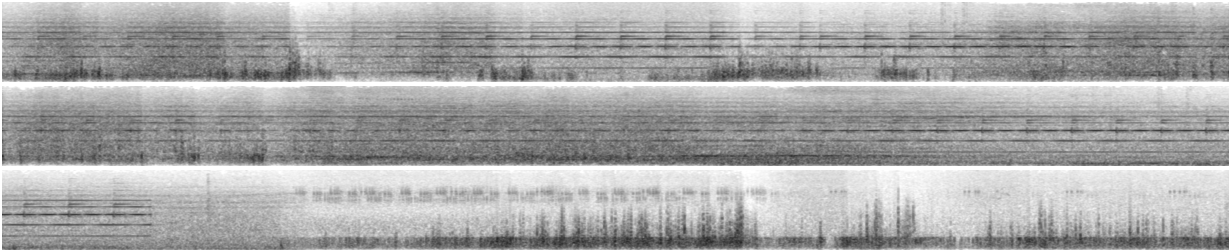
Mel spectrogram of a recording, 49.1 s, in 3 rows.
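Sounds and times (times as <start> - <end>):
level crossing bell ringing: 0.0 - 34.8
train wheels rumbling on rails: 0.0 - 49.0.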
